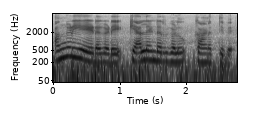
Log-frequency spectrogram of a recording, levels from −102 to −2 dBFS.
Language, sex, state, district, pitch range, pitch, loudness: Kannada, female, Karnataka, Bangalore, 200-250 Hz, 220 Hz, -13 LUFS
